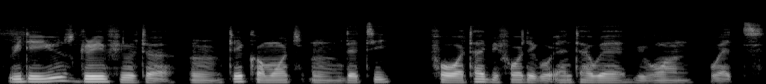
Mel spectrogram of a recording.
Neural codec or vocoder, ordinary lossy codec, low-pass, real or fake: none; none; 7.2 kHz; real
